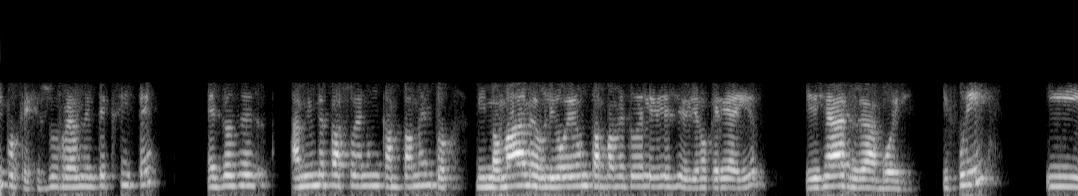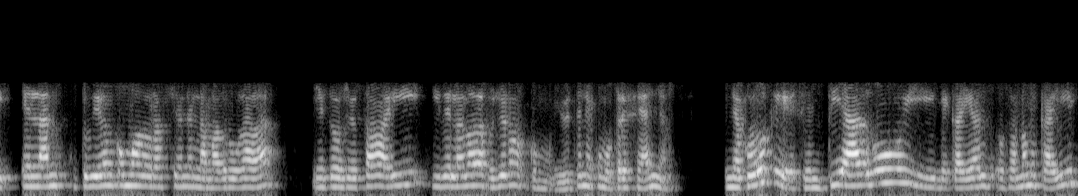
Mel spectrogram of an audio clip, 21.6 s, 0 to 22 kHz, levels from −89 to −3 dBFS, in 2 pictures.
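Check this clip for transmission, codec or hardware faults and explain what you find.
One codec fault runs through the whole recording. The G.723.1 codec is present from start to finish. Packing speech into 30 ms frames at what sounds like roughly 6 kbit/s, its slow-updating voice model leaves the speech hoarse with smeared consonants. Nothing passes above 3.8 kHz, over a 200 Hz to 3.6 kHz line band. Heavy coding roughness, beyond the plain muffling of a clean narrowband line, marks it as this codec.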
